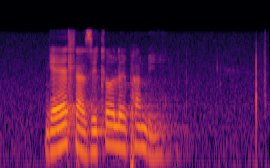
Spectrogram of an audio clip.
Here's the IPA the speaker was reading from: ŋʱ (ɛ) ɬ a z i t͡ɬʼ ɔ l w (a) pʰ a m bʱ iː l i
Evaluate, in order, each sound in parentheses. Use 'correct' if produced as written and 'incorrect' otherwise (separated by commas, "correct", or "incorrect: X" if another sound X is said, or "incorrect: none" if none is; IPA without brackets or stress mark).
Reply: correct, incorrect: ɛ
